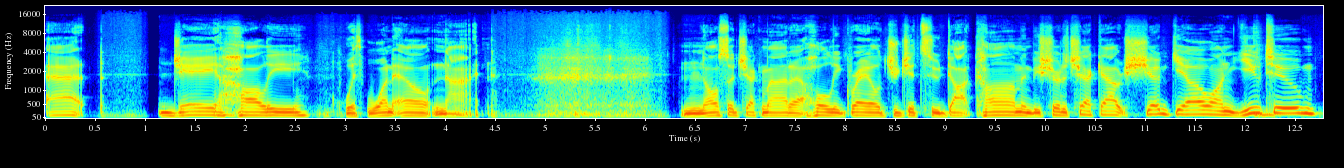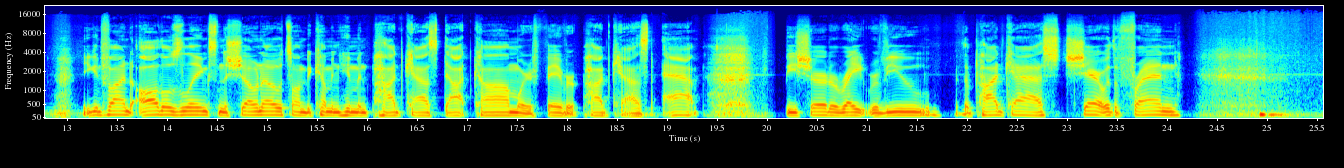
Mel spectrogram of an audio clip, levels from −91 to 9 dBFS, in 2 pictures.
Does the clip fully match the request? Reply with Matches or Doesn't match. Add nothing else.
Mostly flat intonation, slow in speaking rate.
Doesn't match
